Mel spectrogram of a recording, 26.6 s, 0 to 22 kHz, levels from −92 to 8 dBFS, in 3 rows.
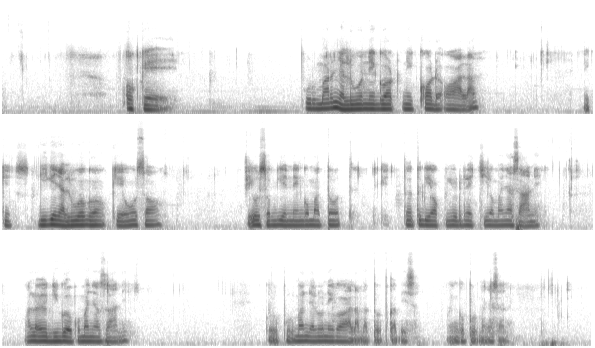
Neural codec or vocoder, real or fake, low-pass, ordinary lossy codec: none; real; 19.8 kHz; Opus, 32 kbps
